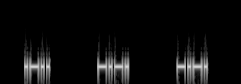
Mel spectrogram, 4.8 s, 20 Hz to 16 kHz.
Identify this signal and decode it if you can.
Morse code, heard as a keyed tone, about 22 wpm, spaced as for 8 wpm, 700 Hz. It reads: LCC
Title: USA Call Signs - 6x Character Spacing - 22wpm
